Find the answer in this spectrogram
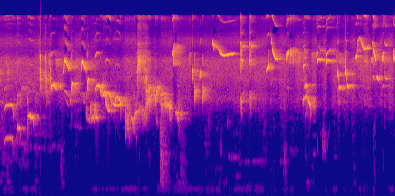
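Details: Orange-headed thrush after its moult, singing in the rolling style: a dense, unbroken run of high, varied whistles, chirps and sweeping slurred notes that tumble on almost without pause for eight seconds.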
